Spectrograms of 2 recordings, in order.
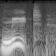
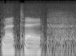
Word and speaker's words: Mete: to remember me saying maybe it's meat, like meeting out justice, long before suddenly the internet all spoke Turkish and said the Mete was hero or something like that, and it's pronounced Mete.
